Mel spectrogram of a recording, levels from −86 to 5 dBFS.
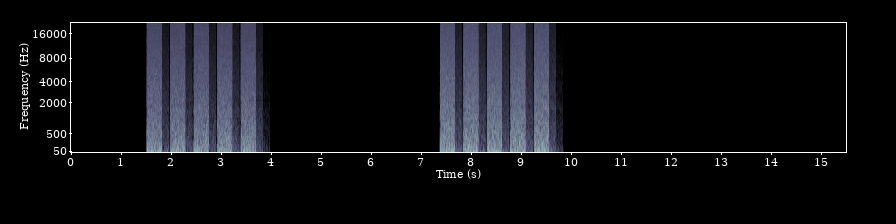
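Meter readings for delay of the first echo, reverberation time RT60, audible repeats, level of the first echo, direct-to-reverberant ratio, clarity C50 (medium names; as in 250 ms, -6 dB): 143 ms, no reverb, 2, -20.0 dB, no reverb, no reverb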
